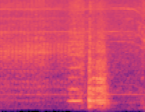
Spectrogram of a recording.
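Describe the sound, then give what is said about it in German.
A power drill whirs in two short bursts, a brief motor whine followed by a louder, rougher grinding spurt as it bites into the wall, over a faint steady hum, as holes are drilled into a wall during home DIY work. “Vater und Sohn vereint beim Heimwerken, beim Lochbohren und Staubsaugerbohren.”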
